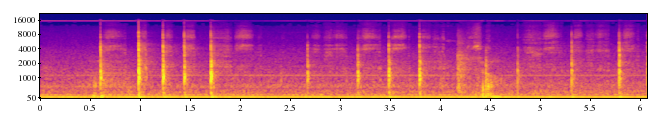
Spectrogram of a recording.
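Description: Chalk tapping and scratching on a chalkboard as an equation is written, a string of irregular sharp taps, the loudest about a second in, over a steady low electrical hum.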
